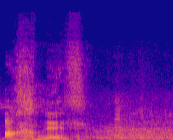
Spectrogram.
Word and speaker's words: Achmed: So, uh, Akmed. No, no, it's Akmed.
